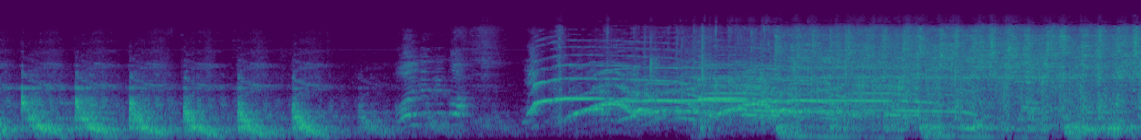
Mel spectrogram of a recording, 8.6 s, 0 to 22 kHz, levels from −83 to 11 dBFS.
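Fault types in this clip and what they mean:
doubled audio track: from 5.23 s, an equally loud copy trails about one second behind, starting abruptly with no decay, unlike echo; likely a slower second capture.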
